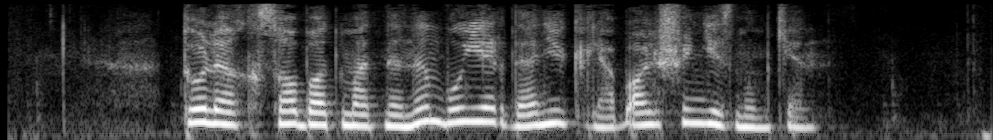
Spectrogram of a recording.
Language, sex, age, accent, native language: Uzbek, female, 19-29, Andijon, Uzbek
